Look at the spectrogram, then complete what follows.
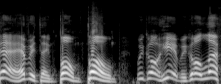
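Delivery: football announcer voice. Retelling a movie scene where the announcer draws plays: John Madden voice. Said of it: "And he's doing the voice".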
